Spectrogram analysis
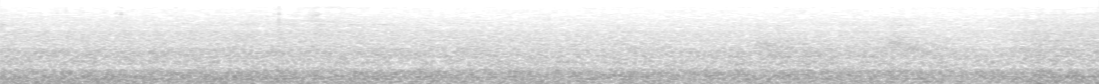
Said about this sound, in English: Step outside, listen for a moment. Listen to the waves.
